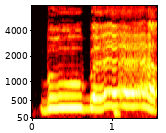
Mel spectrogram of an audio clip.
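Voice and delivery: very high crying wail, word Bear stretched out. Recounting how he cried for Blue Bear at the baby gate, imitating crying. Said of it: "But he would really be crying".

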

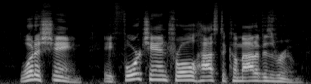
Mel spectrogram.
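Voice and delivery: ordinary talk

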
